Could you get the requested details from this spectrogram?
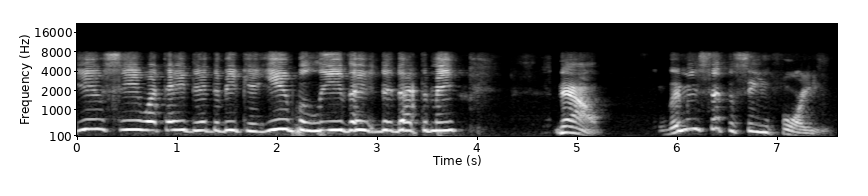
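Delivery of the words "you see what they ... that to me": play-acted high, raised yelling in a woman's voice. Retelling how a woman in the parking lot came up: imitating a woman yelling. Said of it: "she comes up yelling".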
